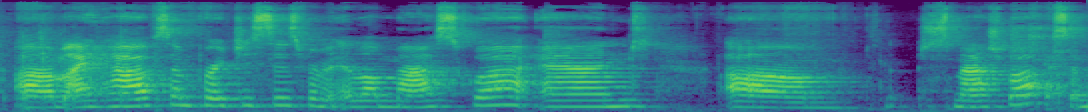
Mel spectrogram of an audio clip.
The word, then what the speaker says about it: Illamasqua: So I always see like UK YouTubers pronouncing it, and they pronounce it Illamasqua. So I'm just gonna roll with that as they say there.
